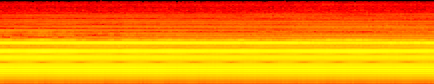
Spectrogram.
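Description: Contrabassoon holding one long, steady note: the D in its tenor range, fingered with the top right-hand key.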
